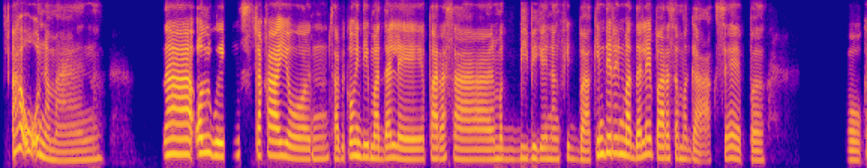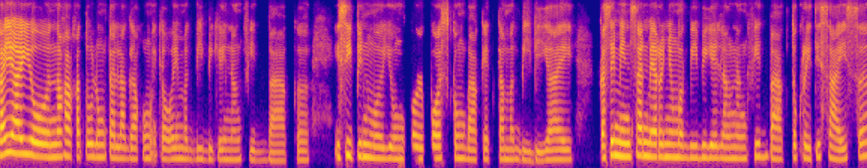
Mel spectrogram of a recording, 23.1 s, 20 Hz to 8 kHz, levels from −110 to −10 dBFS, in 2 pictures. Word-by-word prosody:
Ah, - - +6
oo, 275 - +2
naman. 170 -1 -6 0.8
Na 270 +1 +8
always, 275 -4 +5 0.4
tsaka 245 -1 +5
'yon 190 -2 -2
sabi 190 0 -6
ko, 240 - +2
hindi 235 -3 +1
madali 190 -2 0
para 190 -1 0
sa 195 -2 -4 0.5
magbibigay 190 +1 -5
ng 185 -1 -5
feedback, 180 -4 -5
hindi 290 +2 +3
rin 280 -1 +1
madali 240 +3 +2
para 200 -2 0
sa 200 - -6
mag-a-accept. 180 -1 -6 1.2
O, 165 -1 -5
kaya 280 +3 +9
'yon 230 -5 +4
nakakatulong 225 -1 -1
talaga 195 -2 -4
kung 195 0 -9
ikaw 185 -1 -7
ay 190 - -6
magbibigay 180 -1 -9
ng 175 0 -10
feedback, 155 -3 -10 0.6
isipin 235 0 +2
mo 210 -2 -1
'yong 195 -1 -5
purpose 205 0 -3
kung 200 -2 -7
bakit 175 +1 -7
ka 180 - -8
magbibigay. 175 0 -6 0.4
Kasi 250 +4 +4
minsan 240 +1 +4
meron 225 0 +3
'yong 220 -1 0
magbibigay 210 0 -3
lang 200 -1 -5
ng 195 -1 -6
feedback 220 -6 -5
to 215 - -4
criticize. 195 -2 -4
200 Hz, 130 wpm, -22 LUFS, 180-225 Hz, 1.2 s, kaya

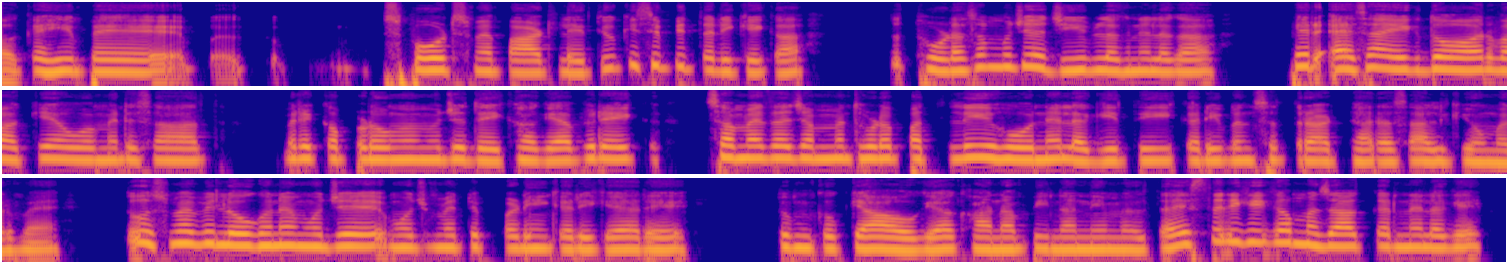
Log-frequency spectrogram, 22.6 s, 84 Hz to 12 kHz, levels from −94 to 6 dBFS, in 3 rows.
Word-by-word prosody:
कहीं 205 +1 +2
पे 200 0 0 0.5
अ, - - -13 0.8
स्पोर्ट्स 220 -1 +1
में 205 - -1
पार्ट 190 -1 -1
लेती 185 +5 -3
हूँ 245 - -5
किसी 290 +1 -2
भी 270 0 -5
तरीके 200 -4 -3
का। 190 -1 -3 0.5
तो - - -7
थोड़ा-सा 215 +3 +1
मुझे 265 +1 0
अजीब 215 -3 +1
लगने 210 -1 +1
लगा। 200 0 0 0.4
फिर 275 - +3
ऐसा 235 +2 +2
1-2 230 0 +2
और 220 +1 +2
वाक़या 210 0 -1
हुआ 200 -1 0
मेरे 195 0 -1
साथ 190 0 -2 0.4
मेरे 215 0 +2
कपड़ों 205 0 0
में 205 0 +1
मुझे 200 0 +1
देखा 190 0 -1
गया 190 0 +1
फिर 215 +2 -1
एक 205 0 0 0.4
समय 220 -2 +3
था 220 0 +2
जब 215 0 0
मैं 215 0 +1
थोड़ा 215 0 +3
पतली 215 +2 0
होने 200 0 +3
लगी 185 -2 +1
थी 190 +1 -3
करीबन 190 0 -1
17-18 185 -2 -3
साल 185 0 -2
की 185 - -3
उम्र 170 -1 0
में 90 - -3 0.3
तो 280 - 0
उसमें 255 +1 +2
भी 255 - +3
लोगों 225 -2 +5
ने 225 0 +4
मुझे 215 0 +3
मुझ 205 -1 -1
में 205 0 -1
टिप्पणी 195 -1 -2
करी 185 -1 0
कि 180 - -3
अरे 180 0 +1 0.5
तुमको 195 -2 0
क्या 190 0 +2
हो 180 -2 +4
गया 180 +1 +2
खाना-पीना 185 0 0
नहीं 185 0 +2
मिलता 180 +1 -1
है, 210 - +3
इस 245 - -3
तरीके 280 -2 0
का 275 0 +1
मज़ाक 220 -4 +2
करने 210 -1 -1
लगे 205 +2 0
205 Hz, 200 wpm, -23 LUFS, 190-220 Hz, 0.8 s, लोगों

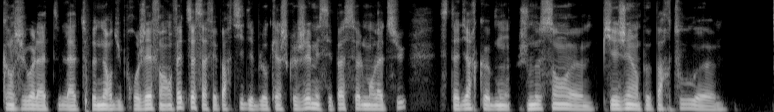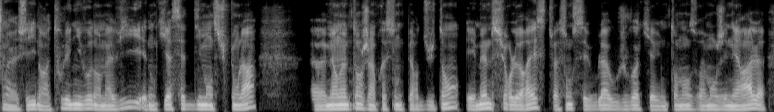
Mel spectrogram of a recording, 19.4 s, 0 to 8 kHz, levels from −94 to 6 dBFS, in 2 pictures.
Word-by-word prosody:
Quand 100 -1 +2
je 100 +3 -2
vois 105 0 +4
la 90 -2 +4
te 90 - -16
la 90 -2 +1
teneur 95 +2 +3
du 95 - -5
projet, 100 +3 +3
enfin 100 -2 -1
en 95 0 0
fait 130 0 +1
ça, 135 - +4
ça 110 -4 0
fait 100 - -3
partie 95 +3 -3
des 100 - 0
blocages 95 0 -2
que - - -4
j'ai 115 +7 +2
mais 110 - +4
c'est 90 -2 -7
pas 110 +6 0
seulement 100 -2 +1
là-dessus, 95 - -2 0.4
c'est-à-dire 105 +2 -1
que - - -1
bon, 95 -1 +2
je 100 - -5
me 105 +1 +5
sens, 110 0 +2
hem, 85 -3 -1
piégé 105 +1 +3
un 100 -3 +3
peu 100 0 -4
partout 100 +4 -4
hem. 80 -2 -4 0.7
Heu, 85 -3 -2
je 80 - -1
te - - -2
dis 100 - +3
dans 90 -5 -1
à 80 - -5
tous 115 - -9
les 110 -2 +3
niveaux 110 +1 +3
dans 95 -3 0
ma 90 0 0
vie 125 +9 -4
et - - -1
donc 90 -1 -4
il - - +4
y - - +5
a - - -1
cette 100 +1 -4
dimension 95 0 +1
là, 115 +8 +2 0.7
heu, 90 0 0
mais 95 - +6
en 100 - +6
même 100 -1 +5
temps 110 +1 0
j'ai 100 -1 +1
l'impression 95 +1 -3
de 95 - -3
perdre 90 -1 -5
du 90 -1 -8
temps 120 +7 -2
et 90 -1 -1
même 115 +4 +4
sur 105 -1 0
le 95 -1 +3
reste, 115 +6 +1
de - - -13
toute 90 - -2
façon, 105 +5 -1
c'est 90 -3 -4
là 95 -1 +1
où 90 - -5
je 90 - -7
vois 95 +1 -2
qu'il 85 - -5
y - - -3
a 80 - -3
une 80 - -4
tendance 95 -2 -2
vraiment 90 0 -1
générale. 90 +4 +2
95 Hz, 275 wpm, -23 LUFS, 90-105 Hz, 0.7 s, mais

